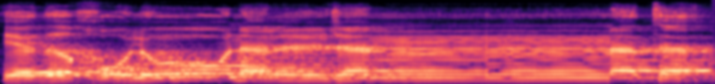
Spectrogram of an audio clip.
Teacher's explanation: യദ്ഖുലൂനൽ ജന്നത നൂൻ മുശദ്ദദയെ മണിക്കണം. · യദ്ഖുലൂന ഖാഇന് നിസ്ബിയ തഫ്ഖീം കൊടുക്കുക.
